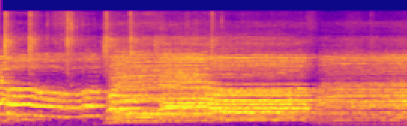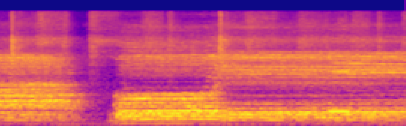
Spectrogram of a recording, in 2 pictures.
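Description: A mixed high school choir of boys and girls singing an a cappella gospel song in close harmony, holding long chords. The singing drops for a brief breath about two-thirds of the way through, then comes back in full.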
